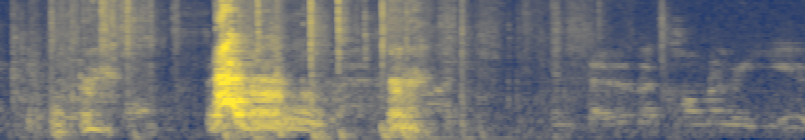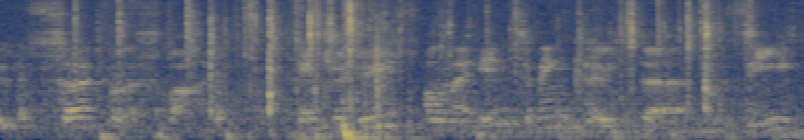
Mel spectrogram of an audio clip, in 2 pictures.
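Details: Feisty little dog indoors, playing with a squeaky ball on one of its first encounters with it; a short burst of sharp barks near the start, then near silence with faint small clicks and taps.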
